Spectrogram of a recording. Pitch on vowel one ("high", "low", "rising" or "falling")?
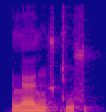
high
